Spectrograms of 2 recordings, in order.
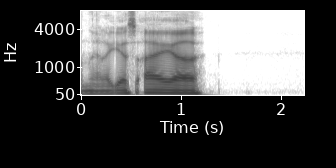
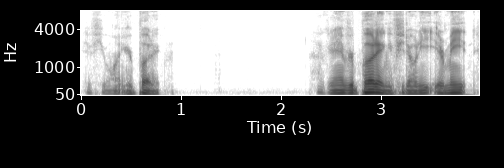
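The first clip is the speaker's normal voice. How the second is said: quoting [name]; 5 semitones lower, 6 dB quieter, much faster than usual. Retold or imitated. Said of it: "most people say".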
